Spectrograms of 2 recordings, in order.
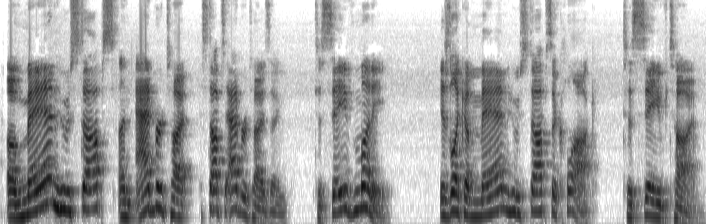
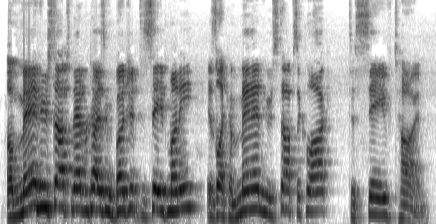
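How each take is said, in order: First: It is said more slowly. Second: It is said at normal speed.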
